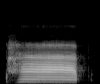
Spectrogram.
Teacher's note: ça se prononce pas f, ça se prononce avec de l'air qui sort après le p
